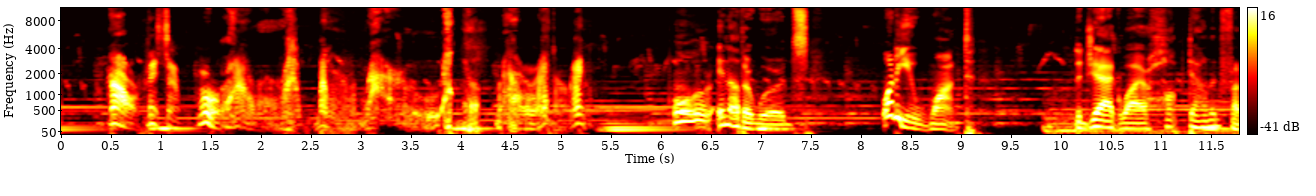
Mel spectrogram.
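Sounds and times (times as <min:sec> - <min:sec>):
voice imitating monkey jungle speech with throaty hoots and grunts: 0:00.5 - 0:05.4
speech: 0:00.5 - 0:11.7.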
